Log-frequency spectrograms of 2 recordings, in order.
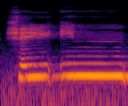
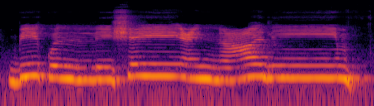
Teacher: تنوین ہے، اس کے بعد حرف حلقی ہے عین، تو ہم نے غنہ نہیں کرنا. شیئن پڑھیں گے تو غلط ہو جائے گا.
